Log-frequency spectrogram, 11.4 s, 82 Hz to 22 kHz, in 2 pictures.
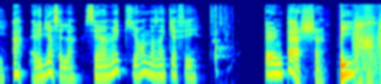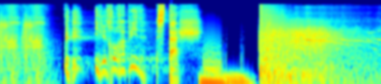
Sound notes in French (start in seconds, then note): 3.2 plouf; 5.3 effets sonores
